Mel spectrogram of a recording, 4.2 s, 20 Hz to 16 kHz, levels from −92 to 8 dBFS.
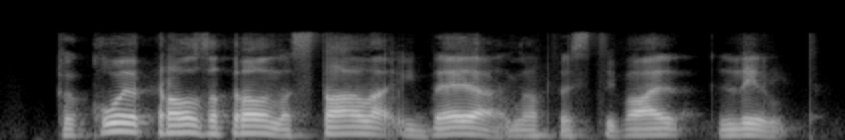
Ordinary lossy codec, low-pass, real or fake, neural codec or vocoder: none; 7.2 kHz; fake; codec, 16 kHz, 1 kbps, FreqCodec, larger model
